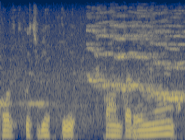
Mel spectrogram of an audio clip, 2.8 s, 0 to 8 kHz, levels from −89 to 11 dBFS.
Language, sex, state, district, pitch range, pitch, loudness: Hindi, male, Uttar Pradesh, Shamli, 110-115 Hz, 110 Hz, -15 LUFS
